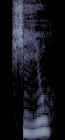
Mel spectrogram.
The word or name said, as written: giro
